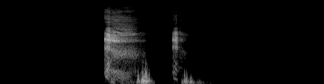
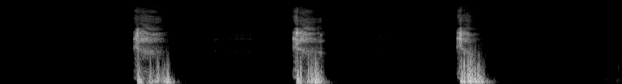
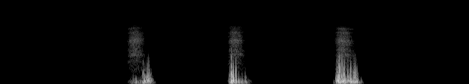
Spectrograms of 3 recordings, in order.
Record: cough_length: 3.2 s
cough_amplitude: 16399
cough_signal_mean_std_ratio: 0.28
three_cough_length: 6.2 s
three_cough_amplitude: 26277
three_cough_signal_mean_std_ratio: 0.29
exhalation_length: 4.7 s
exhalation_amplitude: 18733
exhalation_signal_mean_std_ratio: 0.23
survey_phase: beta (2021-08-13 to 2022-03-07)
age: 18-44
gender: Female
wearing_mask: 'No'
symptom_cough_any: true
symptom_runny_or_blocked_nose: true
symptom_onset: 4 days
smoker_status: Never smoked
respiratory_condition_asthma: false
respiratory_condition_other: false
recruitment_source: Test and Trace
submission_delay: 2 days
covid_test_result: Negative
covid_test_method: RT-qPCR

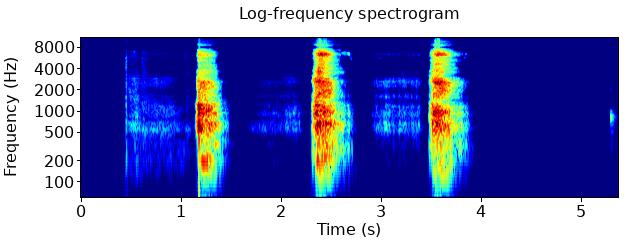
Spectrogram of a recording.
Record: exhalation_length: 5.4 s
exhalation_amplitude: 32768
exhalation_signal_mean_std_ratio: 0.26
survey_phase: beta (2021-08-13 to 2022-03-07)
age: 45-64
gender: Male
wearing_mask: 'No'
symptom_none: true
smoker_status: Never smoked
respiratory_condition_asthma: false
respiratory_condition_other: false
recruitment_source: REACT
submission_delay: 2 days
covid_test_result: Negative
covid_test_method: RT-qPCR
influenza_a_test_result: Negative
influenza_b_test_result: Negative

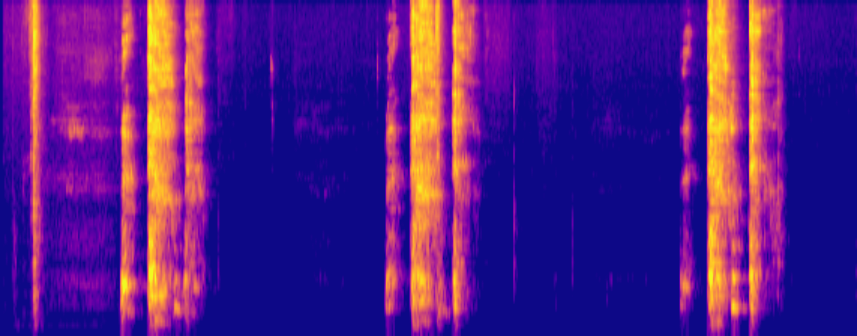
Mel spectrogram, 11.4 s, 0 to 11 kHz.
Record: three_cough_length: 11.4 s
three_cough_amplitude: 25311
three_cough_signal_mean_std_ratio: 0.26
survey_phase: beta (2021-08-13 to 2022-03-07)
age: 65+
gender: Female
wearing_mask: 'No'
symptom_none: true
smoker_status: Never smoked
respiratory_condition_asthma: false
respiratory_condition_other: false
recruitment_source: REACT
submission_delay: 0 days
covid_test_result: Negative
covid_test_method: RT-qPCR
influenza_a_test_result: Negative
influenza_b_test_result: Negative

